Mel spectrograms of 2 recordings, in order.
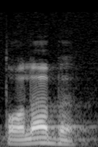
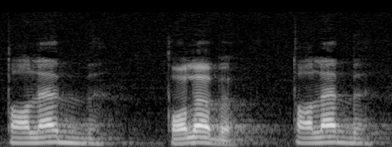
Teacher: B qalqala harfi sukun bo'lgani uchun tolab. Qalqala qilinadi.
